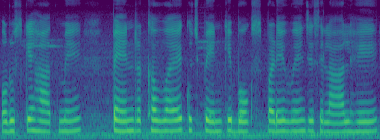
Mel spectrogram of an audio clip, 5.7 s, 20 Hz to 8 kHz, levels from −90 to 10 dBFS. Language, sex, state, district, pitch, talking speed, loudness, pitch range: Hindi, female, Uttar Pradesh, Budaun, 215 Hz, 190 wpm, -19 LUFS, 210-225 Hz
